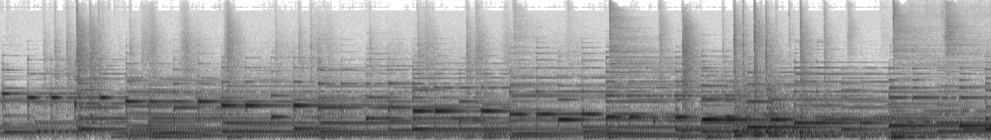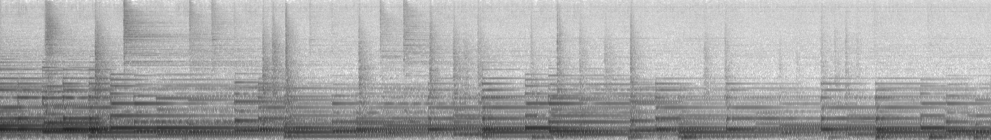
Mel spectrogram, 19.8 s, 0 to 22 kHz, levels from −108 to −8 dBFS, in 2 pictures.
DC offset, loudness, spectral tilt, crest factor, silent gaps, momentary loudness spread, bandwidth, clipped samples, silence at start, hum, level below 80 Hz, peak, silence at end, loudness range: under 0.1%; -28 LUFS; -7 dB/octave; 16 dB; none; 13 LU; over 20 kHz; under 0.1%; 0 s; none; -56 dBFS; -10 dBFS; 0 s; 10 LU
